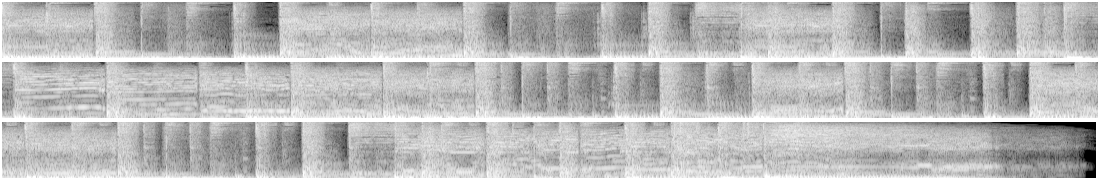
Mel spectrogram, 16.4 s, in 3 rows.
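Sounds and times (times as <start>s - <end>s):
cheerleaders dance music: 0.0s - 16.0s.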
